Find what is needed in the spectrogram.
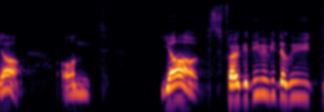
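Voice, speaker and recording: In a Swiss accent, the voice sounds animated and swings very widely in pitch, in a very clean recording with a silent background. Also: man. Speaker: pastor and missionary. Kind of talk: sermon. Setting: church service with audience.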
